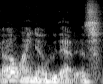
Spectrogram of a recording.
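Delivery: acted-out sarcastic, tongue-in-cheek delivery. Retelling spotting a relative holding a welcome sign: retelling a sarcastic remark. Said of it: "in a sarcastic manner".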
